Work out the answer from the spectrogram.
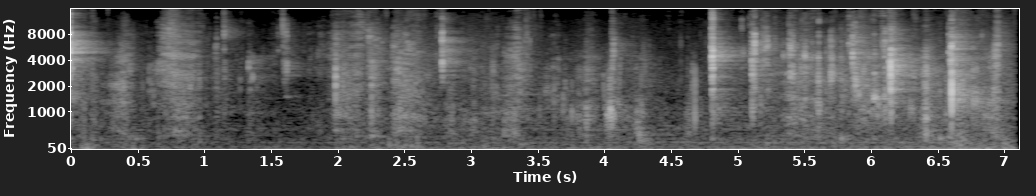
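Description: Two people eating meat curry and rice by hand: close, wet chewing and biting into pieces of mutton and pork, with many irregular small clicks and smacks.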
